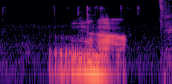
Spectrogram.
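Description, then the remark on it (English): A few light, scattered clicks of computer keyboard tapping, fairly quiet, alongside a brief voiced sound in the middle and a sharp hiss at the end. “Well, I guess you're hinting much tapping of keyboards that. Going on here.”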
